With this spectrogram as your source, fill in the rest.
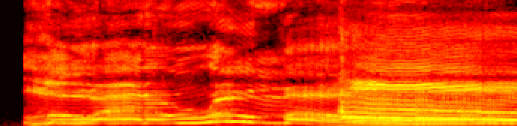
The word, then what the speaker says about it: Lou Anarumo: It's pronounced Lou Anarumo.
